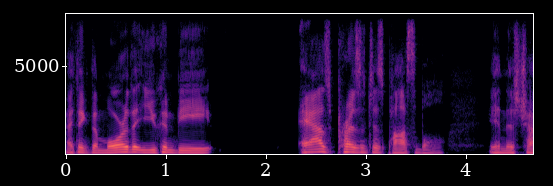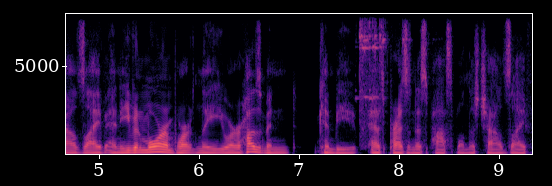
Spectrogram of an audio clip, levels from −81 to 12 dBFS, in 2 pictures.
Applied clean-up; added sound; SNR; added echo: none; Shatter; 13 dB; none.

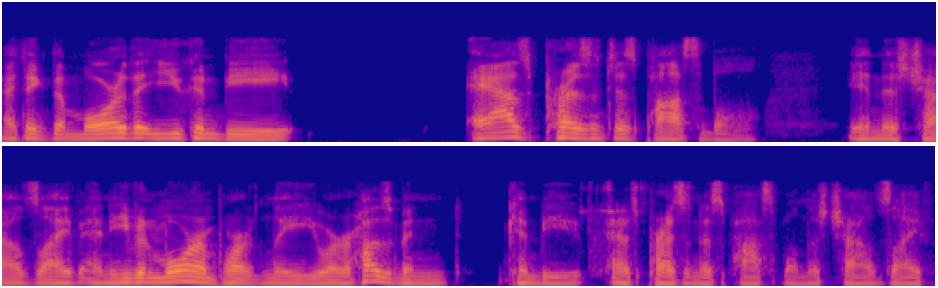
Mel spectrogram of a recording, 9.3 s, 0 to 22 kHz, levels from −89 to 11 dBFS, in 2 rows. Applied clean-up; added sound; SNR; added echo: neural separator model SepFormer DNS4.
